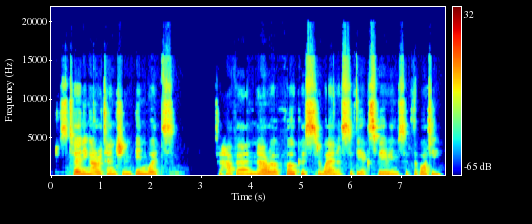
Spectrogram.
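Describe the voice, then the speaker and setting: A woman leading a guided body scan meditation, giving gentle, unhurried instructions with long pauses between phrases. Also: mid-range voice, flat delivery, gravelly, rough recording. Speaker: meditation teacher.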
